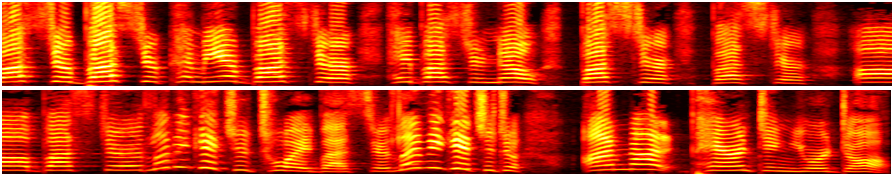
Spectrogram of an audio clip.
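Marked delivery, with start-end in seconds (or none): 0.0-7.1 loud, high outdoor calling voice. Complaining about people with their dogs, act out an owner calling Buster, imitating someone's outside voice. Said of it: "people want to use their outside voice".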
